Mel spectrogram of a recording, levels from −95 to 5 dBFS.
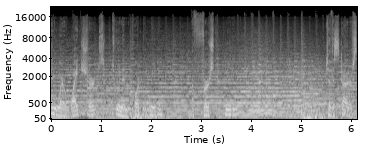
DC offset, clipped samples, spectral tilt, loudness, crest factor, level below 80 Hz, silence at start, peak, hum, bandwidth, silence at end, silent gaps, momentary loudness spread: under 0.1%; under 0.1%; -5.5 dB/octave; -16 LUFS; 16 dB; -30 dBFS; 0 s; 0 dBFS; none; 19 kHz; 0 s; none; 5 LU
